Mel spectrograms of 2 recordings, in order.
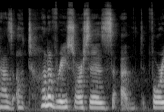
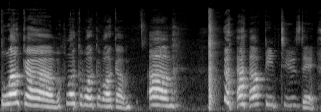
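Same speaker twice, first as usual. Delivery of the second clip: can't stop giggling while talking; 6 semitones higher, 7 dB louder than usual. Host opening the show's twenty-sixth edition, giggling while talking. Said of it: "I've got the giggles. I can't stop laughing".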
